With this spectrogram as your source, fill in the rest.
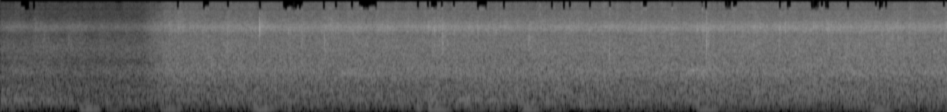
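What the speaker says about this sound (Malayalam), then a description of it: "ഇത് ചെയ്തുകൊണ്ടിരിക്കുമ്പോൾ പുറത്ത് നല്ല മഴയാണ്" Steady rain falling outdoors, a constant even hiss of drops on surfaces heard from inside, with a faint low thumping now and then underneath.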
